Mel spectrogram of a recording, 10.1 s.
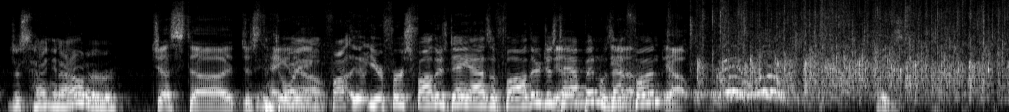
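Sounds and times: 
speech: 0:00.1 - 0:07.2, 0:08.8 - 0:09.1
audience applause: 0:06.7 - 0:10.0.

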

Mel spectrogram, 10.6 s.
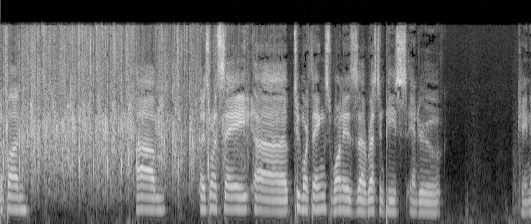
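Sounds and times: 
speech: 0:00.0 - 0:00.6, 0:02.7 - 0:03.4, 0:04.0 - 0:08.9, 0:10.4 - 0:10.6
audience applause: 0:00.0 - 0:05.2.

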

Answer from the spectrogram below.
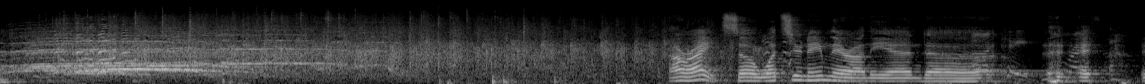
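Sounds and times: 
laughter: 0:00.0 - 0:01.6
audience applause: 0:00.0 - 0:07.9
speech: 0:06.7 - 0:11.4.

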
